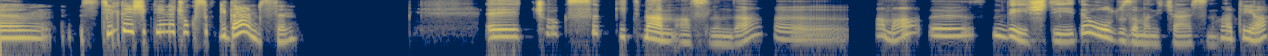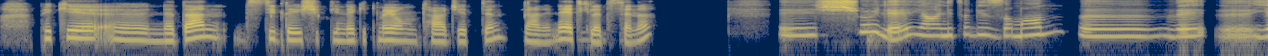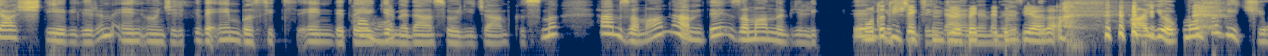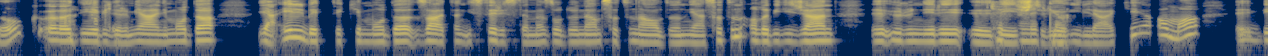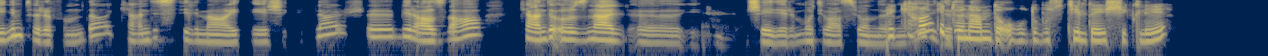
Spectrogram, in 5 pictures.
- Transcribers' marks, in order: tapping; chuckle; other background noise
- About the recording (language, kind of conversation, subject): Turkish, podcast, Stil değişimine en çok ne neden oldu, sence?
